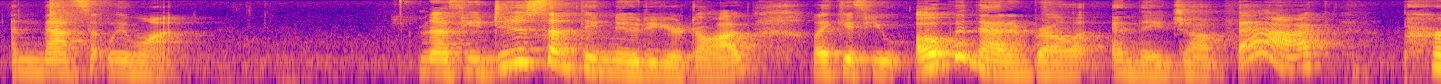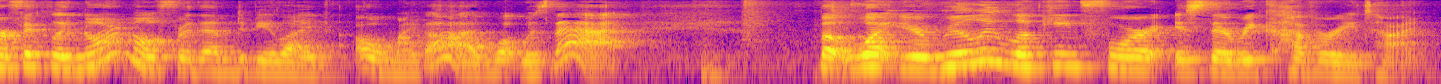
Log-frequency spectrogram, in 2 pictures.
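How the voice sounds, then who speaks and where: A woman's voice: medium pitch, sing-song, moderate pace. A middle-aged woman, a dog trainer, giving chatty, upbeat training advice to dog owners. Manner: upbeat and chatty, acting out pets' thoughts. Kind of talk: instructional talk to dog owners. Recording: roomy echo, faint hiss.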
